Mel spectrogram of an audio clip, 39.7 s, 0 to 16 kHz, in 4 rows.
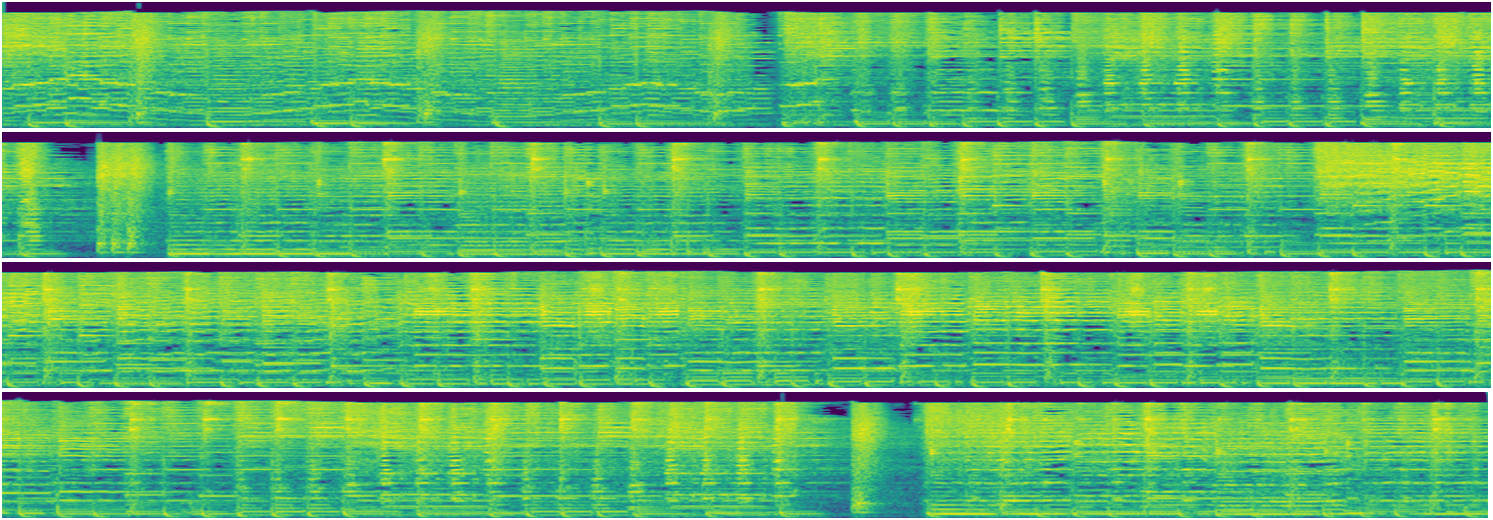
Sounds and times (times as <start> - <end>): Swing music: 0.0 - 39.6.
